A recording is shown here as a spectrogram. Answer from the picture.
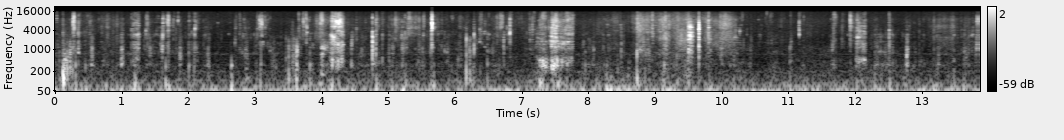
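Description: Close-miked wet chewing and lip-smacking of someone eating a saucy braised dish of fried tofu, meatballs and rice, full of quick mouth clicks, with a few longer, louder wet bursts.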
